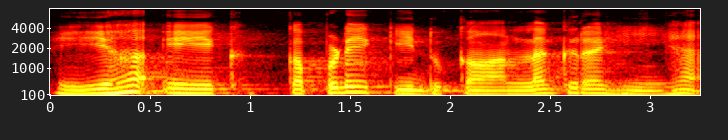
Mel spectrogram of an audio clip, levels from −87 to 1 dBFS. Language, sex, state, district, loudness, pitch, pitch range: Hindi, male, Punjab, Kapurthala, -17 LUFS, 140 Hz, 130-155 Hz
